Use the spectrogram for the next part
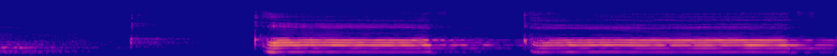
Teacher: জিহ্বার গোড়া, তালুর নরম অংশ থেকে উচ্চারিত হয়। জিহ্বার গোড়া তালুর নরম অংশ থেকে। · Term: হরফে লাহাবিয়া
